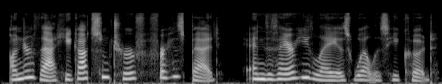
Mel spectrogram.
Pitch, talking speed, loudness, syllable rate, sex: 240 Hz, 245 wpm, -19 LUFS, 5.0 syllables/s, female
